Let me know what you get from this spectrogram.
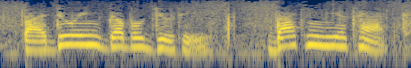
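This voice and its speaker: Over light background noise, a woman speaks at a fairly quick pace in a dry sound with no echo. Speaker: radio announcer. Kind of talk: radio advertisement announcement. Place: studio. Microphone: old recording.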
